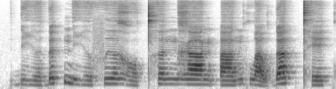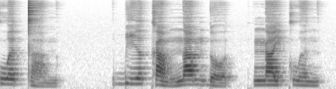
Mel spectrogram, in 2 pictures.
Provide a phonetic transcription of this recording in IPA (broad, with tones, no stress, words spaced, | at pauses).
ɗi̤˨˩ə̯ɗə˦˥t̚ ni̤˨˩ə̯fɨ˧ə̯ɣɔ̤˨˩ t̪ʰə˧nɣa˧ŋ ʔa˨˦nkwa̰˧˨w ɗa˦˥t̚t̪ʰe˨˦ kwə˦˥t̚t̪a̤˨˩m | ɓi˧ə̯ka˧˩mna˧m ɗo˨˩t̚ | ŋa˨˦j kwə̤˨˩n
